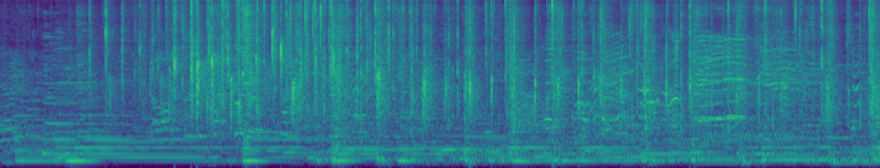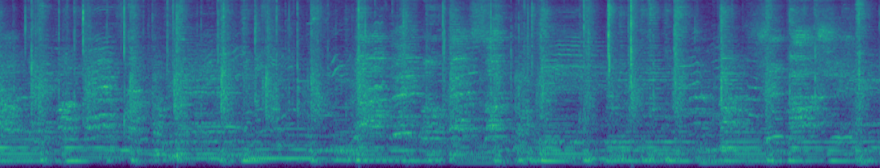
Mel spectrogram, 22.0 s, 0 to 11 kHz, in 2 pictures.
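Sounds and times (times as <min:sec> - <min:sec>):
hand clapping: 0:01.0 - 0:22.0
congregation singing worship song: 0:03.6 - 0:22.0.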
